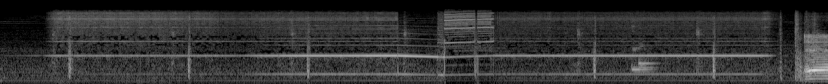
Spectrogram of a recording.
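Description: A failing chip on a hard drive gives a steady electronic whine with periodic ticks and a brief shrill burst, followed by a short low-battery beep from a Pocket PC near the end; close and alone.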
